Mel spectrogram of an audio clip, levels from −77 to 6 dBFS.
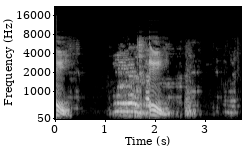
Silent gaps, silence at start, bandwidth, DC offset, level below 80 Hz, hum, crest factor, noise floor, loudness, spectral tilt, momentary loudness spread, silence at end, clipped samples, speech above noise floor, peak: none; 0 s; 9.4 kHz; under 0.1%; -58 dBFS; none; 18 dB; -66 dBFS; -16 LUFS; -4 dB/octave; 17 LU; 0.1 s; under 0.1%; 50 dB; 0 dBFS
